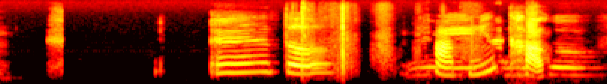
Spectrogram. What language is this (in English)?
Bangla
